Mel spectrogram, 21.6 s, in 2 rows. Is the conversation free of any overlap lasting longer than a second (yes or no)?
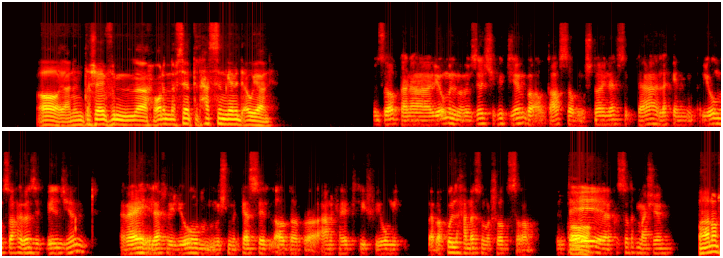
yes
